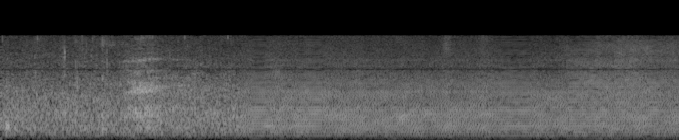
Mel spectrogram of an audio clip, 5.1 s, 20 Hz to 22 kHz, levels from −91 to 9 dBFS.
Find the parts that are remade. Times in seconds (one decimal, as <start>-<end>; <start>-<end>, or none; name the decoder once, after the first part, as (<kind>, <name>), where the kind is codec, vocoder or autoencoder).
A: 1.8-5.1 (vocoder, WaveNeXt)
